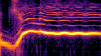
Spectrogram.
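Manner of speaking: very high, loud, swooping, drawn-out sing-song call. Leading everyone in calling a name together: loud calling of a name. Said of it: "That was really loud".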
